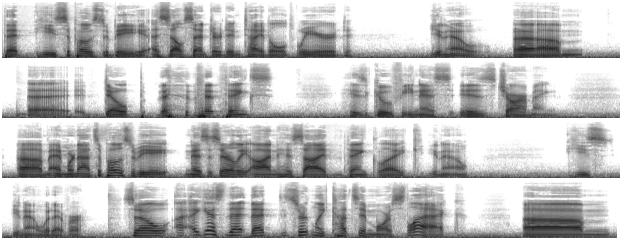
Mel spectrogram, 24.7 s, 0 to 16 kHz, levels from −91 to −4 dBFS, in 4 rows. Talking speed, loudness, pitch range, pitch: 125 wpm, -19 LUFS, 90-125 Hz, 110 Hz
